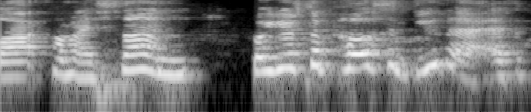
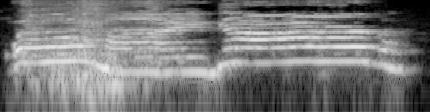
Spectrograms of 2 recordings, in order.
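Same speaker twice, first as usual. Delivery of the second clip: high, drawn-out, almost sung cry of delight; thrilled; 8 semitones higher, much slower than usual. Real, not acted. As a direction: stretch every word out in high-pitched amazement. Thrilled on opening the present.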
